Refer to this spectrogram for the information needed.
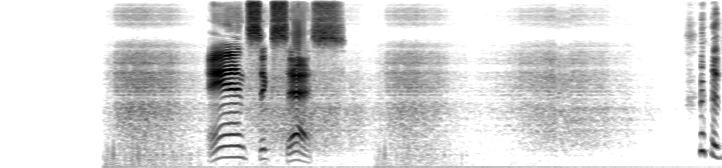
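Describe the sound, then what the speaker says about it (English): A capsule splashes down in water in the Kerbal Space Program video game: a sudden loud rush of broadband surf-like noise that settles into a steady wash, with a person speaking briefly over it. "Hopefully they survive hitting the water here."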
